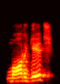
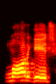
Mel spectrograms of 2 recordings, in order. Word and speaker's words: mortgage: गिरवी के लिए 3 वर्ड होते हैं, मॉर्गेज, MORT, टी साइलेंट होता है, MORTGAGE, या सिक्योरिटी, या कोलेटरल।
